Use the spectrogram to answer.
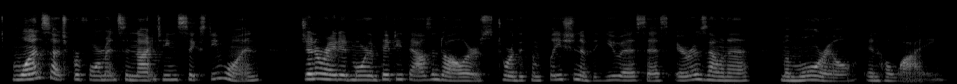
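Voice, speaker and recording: A woman's voice: mid-range voice, a bit bright. A woman with an American accent and a mid-range voice hosts a casual live radio show. Her delivery is informal and chatty, slipping easily between reading items out and speaking straight to her listeners. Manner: informal, chatty, breaks into giggles and asides.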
